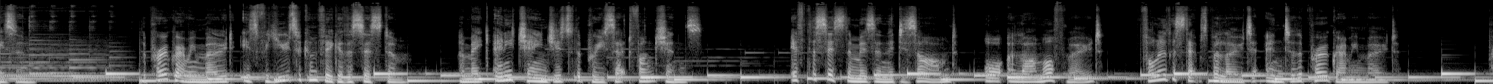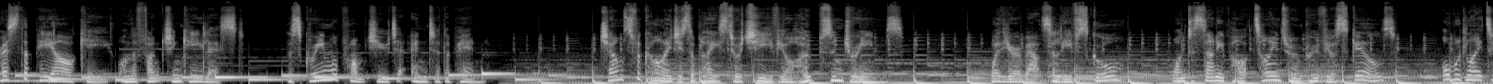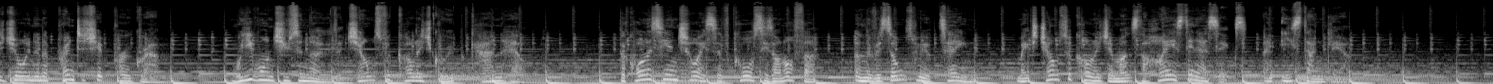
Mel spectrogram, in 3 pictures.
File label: corporate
